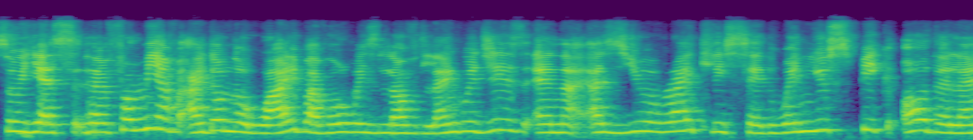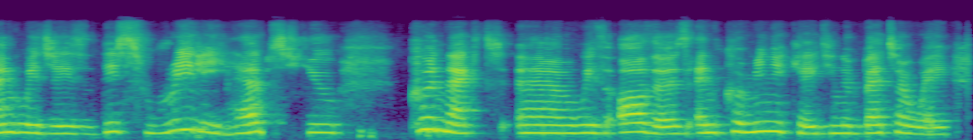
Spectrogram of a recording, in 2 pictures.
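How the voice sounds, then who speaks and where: French accent at a fairly slow pace, with ordinary pitch variation. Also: woman, high pitch for a woman, hardly any pauses. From northern France. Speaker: interview guest, former quality manager. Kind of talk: interview.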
